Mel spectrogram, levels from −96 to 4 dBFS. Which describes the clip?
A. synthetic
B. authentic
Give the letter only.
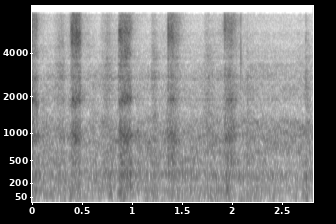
A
